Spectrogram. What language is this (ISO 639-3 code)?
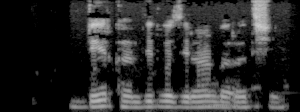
pus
